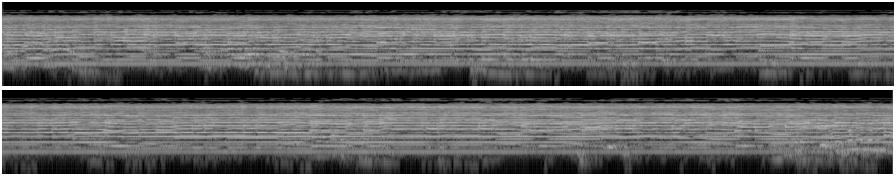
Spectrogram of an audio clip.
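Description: Zampogna (Italian bagpipe) playing a tune over a steady, unbroken drone.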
